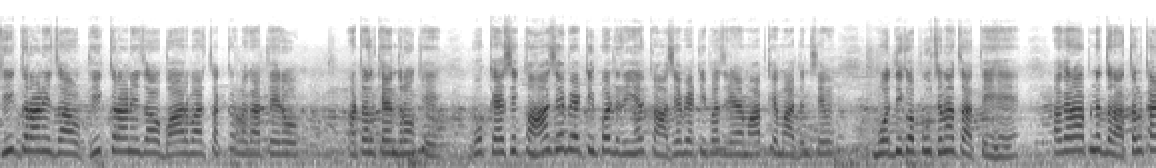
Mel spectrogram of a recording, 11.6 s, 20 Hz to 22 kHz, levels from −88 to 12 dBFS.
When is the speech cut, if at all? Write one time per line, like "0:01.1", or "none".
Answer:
none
